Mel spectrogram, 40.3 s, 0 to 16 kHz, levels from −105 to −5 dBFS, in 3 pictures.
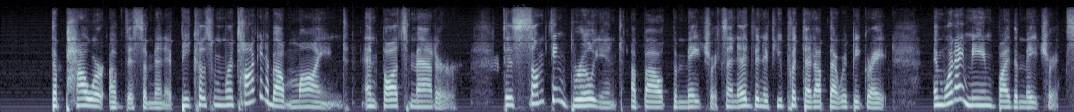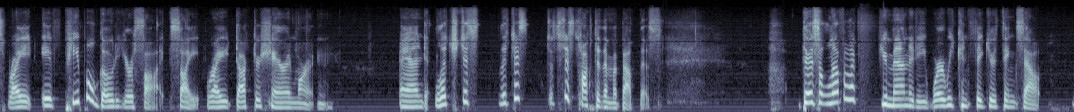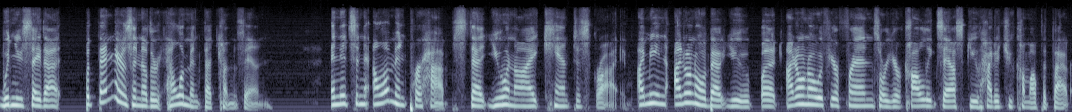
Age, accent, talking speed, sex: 60-79, American, 180 wpm, female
